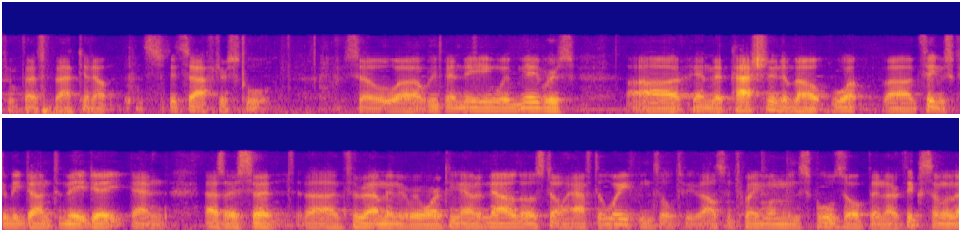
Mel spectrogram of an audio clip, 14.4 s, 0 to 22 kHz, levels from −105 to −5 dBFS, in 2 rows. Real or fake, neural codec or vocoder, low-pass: fake; codec, 24 kHz, 0.9 kbps, WavTokenizer, medium music audio release; 7.2 kHz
